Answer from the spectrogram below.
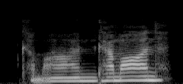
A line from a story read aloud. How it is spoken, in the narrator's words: Gia murmured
